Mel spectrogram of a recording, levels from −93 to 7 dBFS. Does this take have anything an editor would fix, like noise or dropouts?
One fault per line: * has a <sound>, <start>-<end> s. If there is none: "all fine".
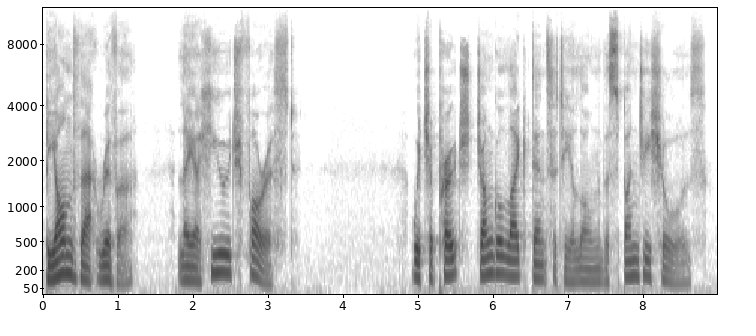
all fine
